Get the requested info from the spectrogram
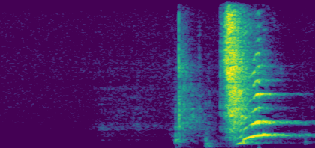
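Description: A person sneezing once, loud and sudden, about one and a half seconds in, with a short intake of breath just before it.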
